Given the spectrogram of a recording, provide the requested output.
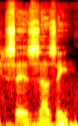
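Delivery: ordinary delivery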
